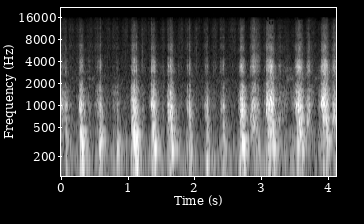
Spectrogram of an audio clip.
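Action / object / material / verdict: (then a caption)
scrape / scratch-art paper board scratched with a wooden stick / coated paper / none. A wooden stick scratches across a flat, solid, black-coated scratch-art paper board in dense strokes. Thirteen short, dry scraping rasps come in an uneven rhythm, each bright and papery with a mid-range body and almost no low end. Each stroke stops quickly with little ring.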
